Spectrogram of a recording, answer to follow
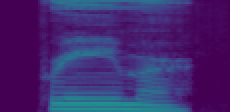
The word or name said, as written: reamer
